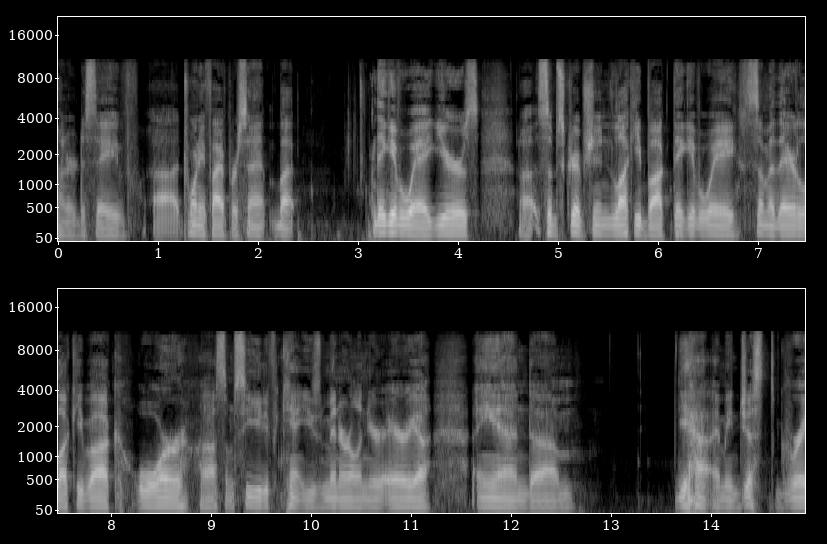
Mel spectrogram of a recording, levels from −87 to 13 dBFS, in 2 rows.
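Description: Nothing goes wrong anywhere in this speech recording, so there's no fault to describe.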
